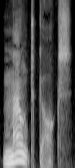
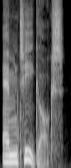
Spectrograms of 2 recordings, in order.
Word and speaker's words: Mt. Gox: It is not pronounced Mt. Gox, but Mt. Gox, as in empty promises, as someone wryly put it.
